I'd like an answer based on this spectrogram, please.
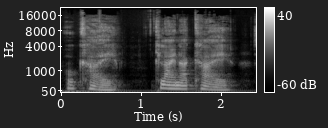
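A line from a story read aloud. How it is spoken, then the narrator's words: Sigh. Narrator (German): seufzte Gerda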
